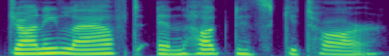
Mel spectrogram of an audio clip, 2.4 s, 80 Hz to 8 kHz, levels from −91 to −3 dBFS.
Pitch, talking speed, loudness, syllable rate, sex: 215 Hz, 150 wpm, -18 LUFS, 4.6 syllables/s, female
